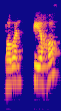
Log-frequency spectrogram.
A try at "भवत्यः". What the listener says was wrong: Not bhavantyaha. Bhavatyaha. Nakara don't add. bhavatyau, bhavatyaha.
